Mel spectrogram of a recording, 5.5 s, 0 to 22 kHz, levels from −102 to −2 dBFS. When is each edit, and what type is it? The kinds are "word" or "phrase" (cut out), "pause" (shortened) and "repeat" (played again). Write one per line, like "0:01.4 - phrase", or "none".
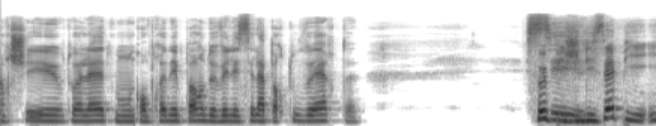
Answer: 0:01.1 - word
